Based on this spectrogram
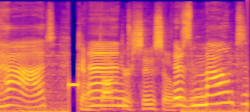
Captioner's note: beep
